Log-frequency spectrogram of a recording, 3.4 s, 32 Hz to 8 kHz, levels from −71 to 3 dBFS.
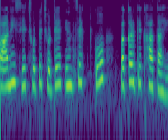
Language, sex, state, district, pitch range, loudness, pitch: Hindi, female, Uttar Pradesh, Muzaffarnagar, 270-315 Hz, -19 LUFS, 280 Hz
